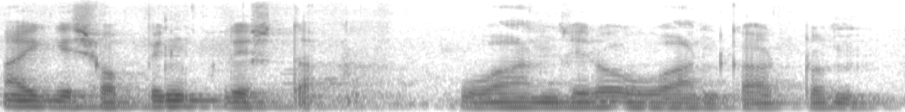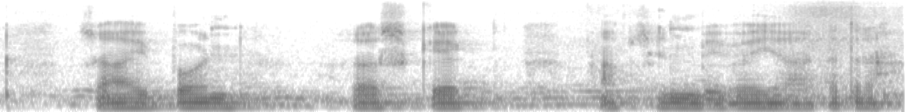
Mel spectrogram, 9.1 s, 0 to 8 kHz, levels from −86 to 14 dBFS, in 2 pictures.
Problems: none marked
